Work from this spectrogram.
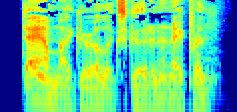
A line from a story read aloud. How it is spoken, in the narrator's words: he mutters, a wicked grin spreading across his face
